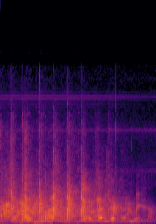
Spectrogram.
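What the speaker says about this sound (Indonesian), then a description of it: "Kita beri tepuk tangan kepada Pak Menteri." Audience applause for a government minister at a parliamentary working meeting, a moderate patter of scattered clapping that rises and thins, with a voice speaking over it.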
